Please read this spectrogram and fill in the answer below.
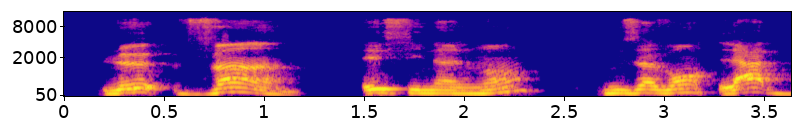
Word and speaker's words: vin: Le vin, c'est pas le vin, sinon le vin. Il faut tirer le lèvre et faire sortir l'air par le nez. Le vin.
